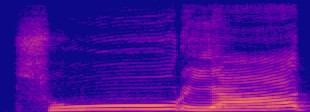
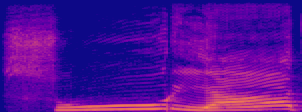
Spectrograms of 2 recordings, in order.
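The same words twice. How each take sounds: Both takes have the same delivery.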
